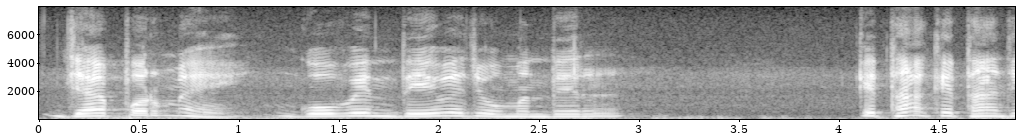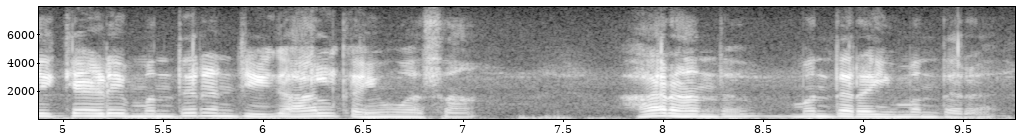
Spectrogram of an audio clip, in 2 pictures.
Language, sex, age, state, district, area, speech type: Sindhi, female, 60+, Rajasthan, Ajmer, urban, spontaneous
